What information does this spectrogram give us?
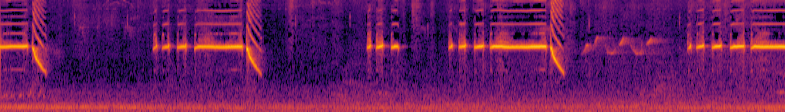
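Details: Common iora song played as a lure so that stalled ioras start singing. Clear high whistles: several short notes, then a drawn-out even tone that drops steeply at the end. Phrases repeat several times.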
